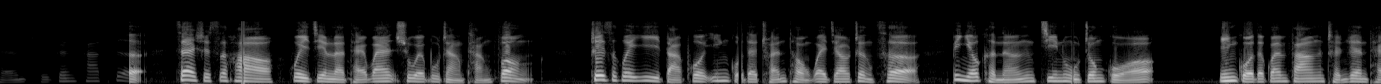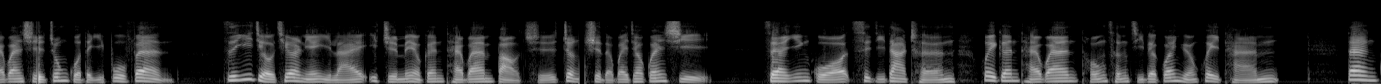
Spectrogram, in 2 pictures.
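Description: From 0.0 to 1.30 s the centred speech almost vanishes, dropping about 32 dB. The likely cause is one channel inverted, cancelling common content in mono. Packet loss on an ADPCM call follows, over the G.722 wideband path: hard-edged holes at 2.42 s, 7.38 s, 10.72 s, 14.18 s and 19.60 s. They last 20, 40, 20, 20 and 60 ms. Speech returns slightly distorted as the decoder's predictor resynchronises.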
